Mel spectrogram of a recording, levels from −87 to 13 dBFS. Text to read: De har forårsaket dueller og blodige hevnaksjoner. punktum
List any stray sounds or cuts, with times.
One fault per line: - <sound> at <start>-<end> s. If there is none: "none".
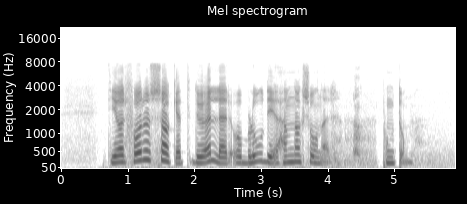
- bark at 4.4-4.7 s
